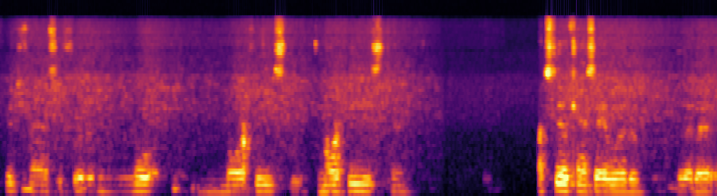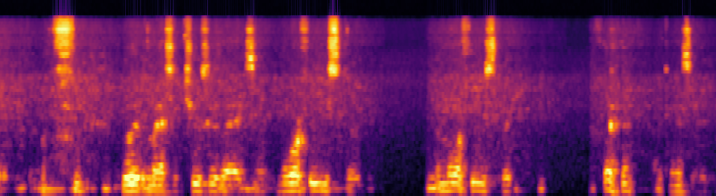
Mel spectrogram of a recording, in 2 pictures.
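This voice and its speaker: A man's voice: mid-range voice, level tone, measured pace, long pauses, warm tone, a little hiss or hum, low-quality recording. A man hosting a casual late-night livestream, laid-back and laughing often as he reads out viewer comments. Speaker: livestream host.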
